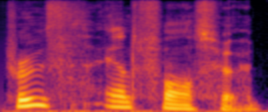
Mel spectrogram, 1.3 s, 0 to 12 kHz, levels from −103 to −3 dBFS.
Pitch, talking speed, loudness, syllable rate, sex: 140 Hz, 135 wpm, -19 LUFS, 4.1 syllables/s, male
